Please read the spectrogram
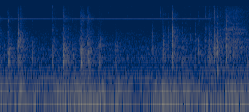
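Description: Typing on a computer keyboard: a run of light, irregularly spaced key clicks as a search term is typed.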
